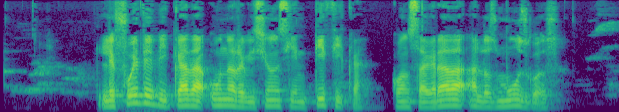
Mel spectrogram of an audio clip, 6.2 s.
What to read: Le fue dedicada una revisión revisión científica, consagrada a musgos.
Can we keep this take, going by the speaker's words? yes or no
no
